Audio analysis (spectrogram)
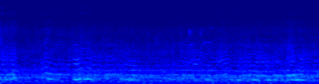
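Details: Bees droning steadily, a layered low hum with a few brief higher wing notes rising and falling as individual insects pass, level and unbroken throughout.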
